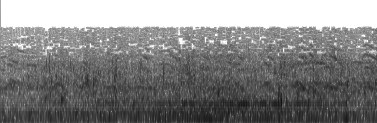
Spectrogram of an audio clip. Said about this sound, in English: In the boat, coming ashore? Ah, oui. Yes. I see them.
